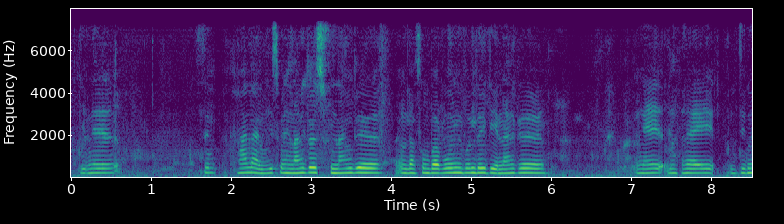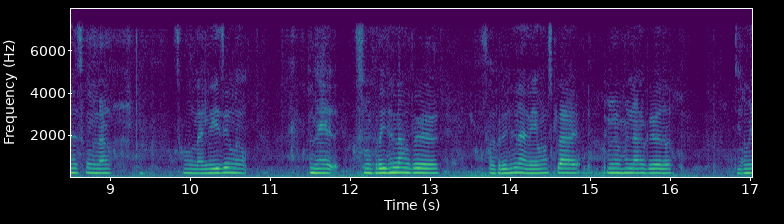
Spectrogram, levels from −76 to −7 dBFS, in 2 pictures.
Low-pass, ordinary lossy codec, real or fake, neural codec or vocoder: 7.2 kHz; none; fake; codec, 16 kHz, 2 kbps, FunCodec, trained on LibriTTS, 25 frames a second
